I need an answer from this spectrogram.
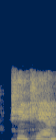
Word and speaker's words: pecan: this day we continue to be known for pecan based products so that was can I can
